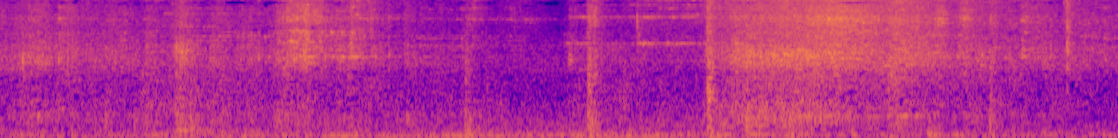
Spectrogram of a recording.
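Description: Broken plate glass being knocked out of a smashed storefront window frame with a wooden board: sharp knocks, then shards cracking, tinkling and falling. The loudest crash of falling glass comes about three and a half seconds in.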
